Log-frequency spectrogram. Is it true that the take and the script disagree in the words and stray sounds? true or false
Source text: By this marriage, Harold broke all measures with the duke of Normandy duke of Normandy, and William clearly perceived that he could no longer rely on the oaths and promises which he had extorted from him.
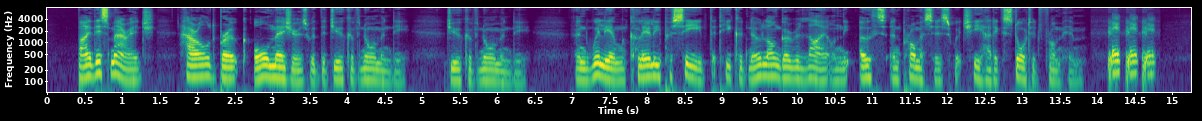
true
